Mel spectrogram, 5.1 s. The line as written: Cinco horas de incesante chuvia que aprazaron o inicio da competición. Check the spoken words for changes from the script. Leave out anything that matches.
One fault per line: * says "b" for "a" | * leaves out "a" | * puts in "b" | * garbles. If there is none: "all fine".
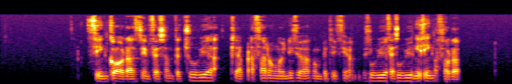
* garbles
